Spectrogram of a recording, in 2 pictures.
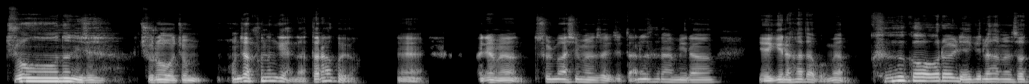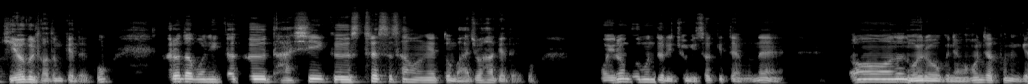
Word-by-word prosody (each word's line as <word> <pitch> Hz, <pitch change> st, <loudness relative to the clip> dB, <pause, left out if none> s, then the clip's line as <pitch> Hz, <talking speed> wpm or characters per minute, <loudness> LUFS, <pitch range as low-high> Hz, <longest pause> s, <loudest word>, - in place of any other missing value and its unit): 주로는 145 Hz, 0 st, +7 dB
이제 105 Hz, -3 st, +4 dB, 0.5 s
주로 105 Hz, -1 st, +3 dB
좀 100 Hz, -, -1 dB, 0.2 s
혼자 145 Hz, +2 st, +5 dB
푸는 165 Hz, +1 st, 0 dB
게 150 Hz, -3 st, +2 dB
낫더라고요. 125 Hz, -, -1 dB, 0.4 s
예. -, -, -2 dB, 0.5 s
왜냐하면 95 Hz, -3 st, +2 dB
술 120 Hz, -, -2 dB
마시면서 115 Hz, -4 st, +1 dB
이제 85 Hz, 0 st, -5 dB
다른 125 Hz, 0 st, -2 dB
사람이랑 110 Hz, -3 st, -3 dB, 0.4 s
얘기를 105 Hz, +6 st, +3 dB
하다 115 Hz, -6 st, 0 dB
보면 85 Hz, +5 st, -4 dB
그거를 165 Hz, -2 st, +3 dB
얘기를 120 Hz, +2 st, +1 dB
하면서 120 Hz, -1 st, -1 dB
기억을 115 Hz, 0 st, +2 dB
더듬게 85 Hz, +1 st, -5 dB
되고 -, -, -10 dB, 0.5 s
그러다 135 Hz, 0 st, +3 dB
보니까 115 Hz, +1 st, -3 dB
그 125 Hz, -2 st, +3 dB
다시 120 Hz, +5 st, -1 dB
그 115 Hz, -1 st, +2 dB
스트레스 125 Hz, +4 st, -2 dB
상황에 105 Hz, -3 st, -4 dB
또 95 Hz, -, -2 dB
마주하게 85 Hz, +3 st, -5 dB
되고 -, -, -18 dB, 0.6 s
뭐 100 Hz, -, -6 dB
이런 130 Hz, +6 st, 0 dB
부분들이 115 Hz, -7 st, -3 dB
좀 -, -, -7 dB
있었기 -, -, -8 dB
때문에 80 Hz, +1 st, -7 dB, 0.7 s
저는 120 Hz, +1 st, +1 dB
'오히려 90 Hz, -2 st, +2 dB
그냥 75 Hz, -1 st, -5 dB
혼자 100 Hz, +4 st, -3 dB
푸는 90 Hz, -5 st, -6 dB
게 80 Hz, -, -6 dB
115 Hz, 320 characters per minute, -21 LUFS, 95-125 Hz, 0.7 s, 주로는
